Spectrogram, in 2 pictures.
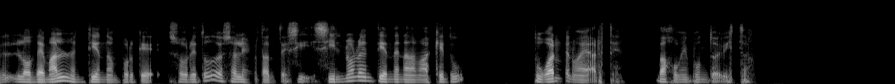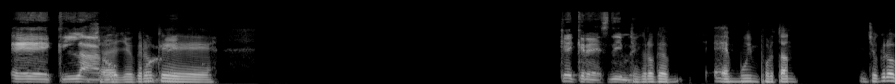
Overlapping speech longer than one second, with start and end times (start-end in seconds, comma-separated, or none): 9.8-11.0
